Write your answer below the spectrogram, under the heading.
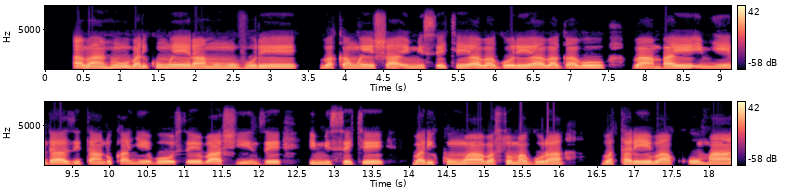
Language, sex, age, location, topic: Kinyarwanda, female, 25-35, Musanze, government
